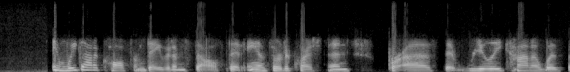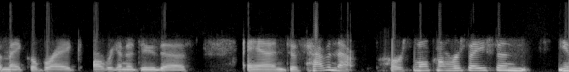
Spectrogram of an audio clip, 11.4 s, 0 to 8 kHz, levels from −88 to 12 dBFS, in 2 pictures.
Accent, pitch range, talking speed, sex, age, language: American, 160-200 Hz, 190 wpm, female, 30-49, English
